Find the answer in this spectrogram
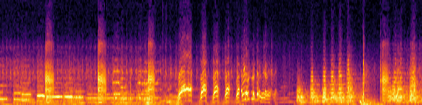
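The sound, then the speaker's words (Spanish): A duck decoy call quacks in a cartoon scene, sounding a long run of nasal, tonal quacks that come in quick bursts, some drawn out and some clipped, loud and continuous. “Un señuelo de pato.”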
